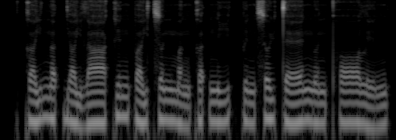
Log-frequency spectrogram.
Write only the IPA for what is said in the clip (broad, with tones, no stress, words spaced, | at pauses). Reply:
kɐ˨˥jn̪ɐ˧t̚ jɐ˨˩j laː˨kɪ˥ŋpɐ˨˥jt͡sɵ˧n mɐ˨˩ŋkɐ˧t̚ n̪iː˨˥t̚pɪ˨ŋsɵ˥ɥt̪ɛː˨˥ ŋɵ˧n pʰɔː˥lɪ˨˥ŋ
